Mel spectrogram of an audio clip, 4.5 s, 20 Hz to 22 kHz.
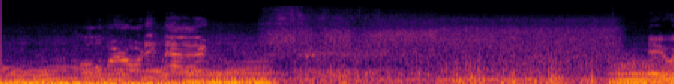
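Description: A BMW M3 pulls hard in third gear, its engine note loud and rising under wind buffeting, with shouting from the occupants over the top.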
